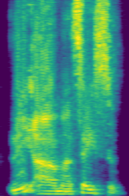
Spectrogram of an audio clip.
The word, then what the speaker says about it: Ramesses: But by the time you can really work out what the original pronunciation was, and so the pronunciation of Ramses was originally Ri-a-ma-se-su. So very different from Ramses.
